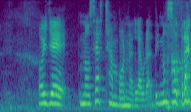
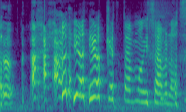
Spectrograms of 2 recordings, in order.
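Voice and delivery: slow, laughing confession; 5 semitones higher, slower than usual. Real, not acted. Admitting she says sabroso, laughing slowly. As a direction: giggle through it.

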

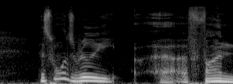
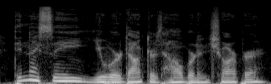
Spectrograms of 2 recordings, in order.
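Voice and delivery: ordinary delivery

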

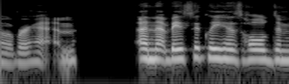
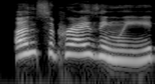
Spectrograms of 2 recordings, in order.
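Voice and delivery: usual speaking voice

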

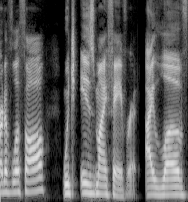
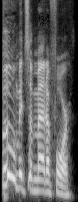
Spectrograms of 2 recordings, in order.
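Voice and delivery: voice cracking; 6 semitones higher than usual. Real, not acted. One host to another making a quip, voice cracking. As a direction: voice cracks upward on an exclamation. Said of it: "your voice just cracked".

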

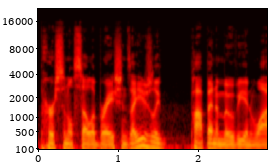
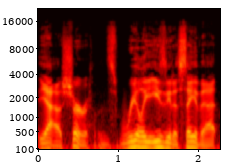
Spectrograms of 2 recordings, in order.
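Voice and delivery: ordinary talk, nothing marked

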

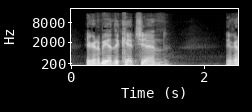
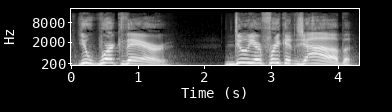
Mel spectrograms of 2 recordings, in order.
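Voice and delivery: exasperated scolding; 10 semitones higher, slower than usual. Acted. Scolding useless employees.

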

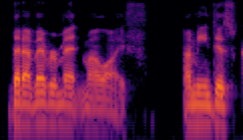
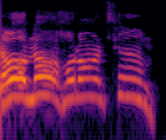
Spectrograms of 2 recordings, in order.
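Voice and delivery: put-on high, excited Cajun accent, pitched way up; Cajun guy voice; slower than usual. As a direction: play the Cajun fisherman jumping in, a high Cajun accent. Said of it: "this French Cajun guy".

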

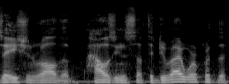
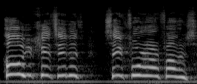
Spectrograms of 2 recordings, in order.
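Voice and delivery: scolding nun. Retold or imitated. Nun caddy scolding the priest, high falsetto. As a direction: squeak out the reproach like a prim nun.

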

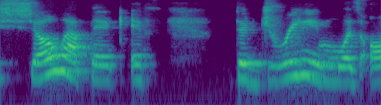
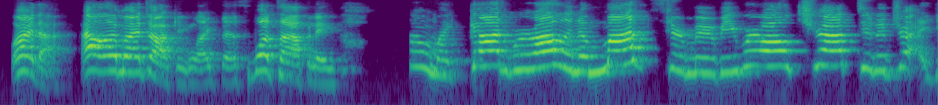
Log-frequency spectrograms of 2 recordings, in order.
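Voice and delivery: confused shout; 6 semitones higher, 11 dB louder than usual. Retold or imitated. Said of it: "Carlos would be the one to be like".

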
